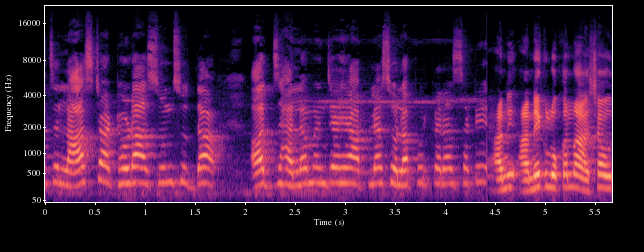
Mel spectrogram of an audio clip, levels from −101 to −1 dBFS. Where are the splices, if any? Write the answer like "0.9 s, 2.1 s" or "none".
4.5 s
